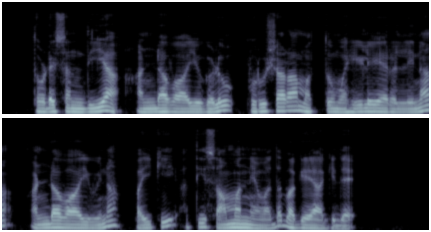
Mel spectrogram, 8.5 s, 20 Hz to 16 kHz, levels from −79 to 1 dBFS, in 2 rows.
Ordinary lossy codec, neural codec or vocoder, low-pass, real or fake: none; none; 10.8 kHz; real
